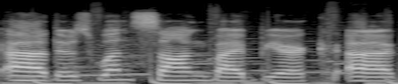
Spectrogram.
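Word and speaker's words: Björk: her name she's like my name is not bjork it's bjerk it rhymes with jerk got it nice but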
